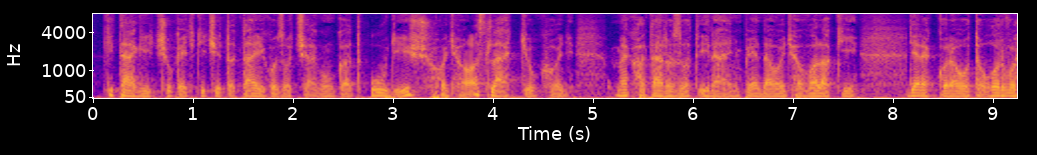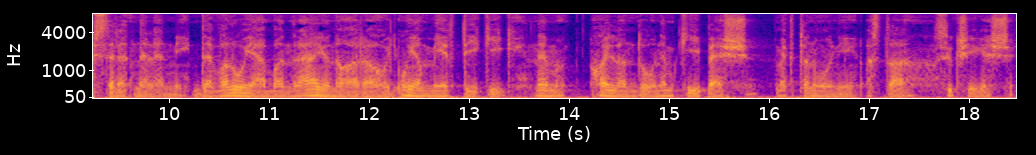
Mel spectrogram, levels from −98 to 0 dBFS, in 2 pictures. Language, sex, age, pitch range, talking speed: Hungarian, male, 40-59, 90-100 Hz, 115 wpm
